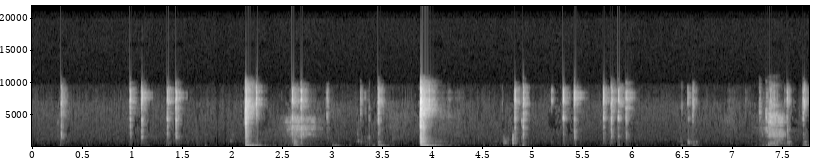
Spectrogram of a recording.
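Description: Keys on a computer keyboard are tapped in irregular quick clusters and single strokes, a few louder presses standing out, close and clear in a quiet room.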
